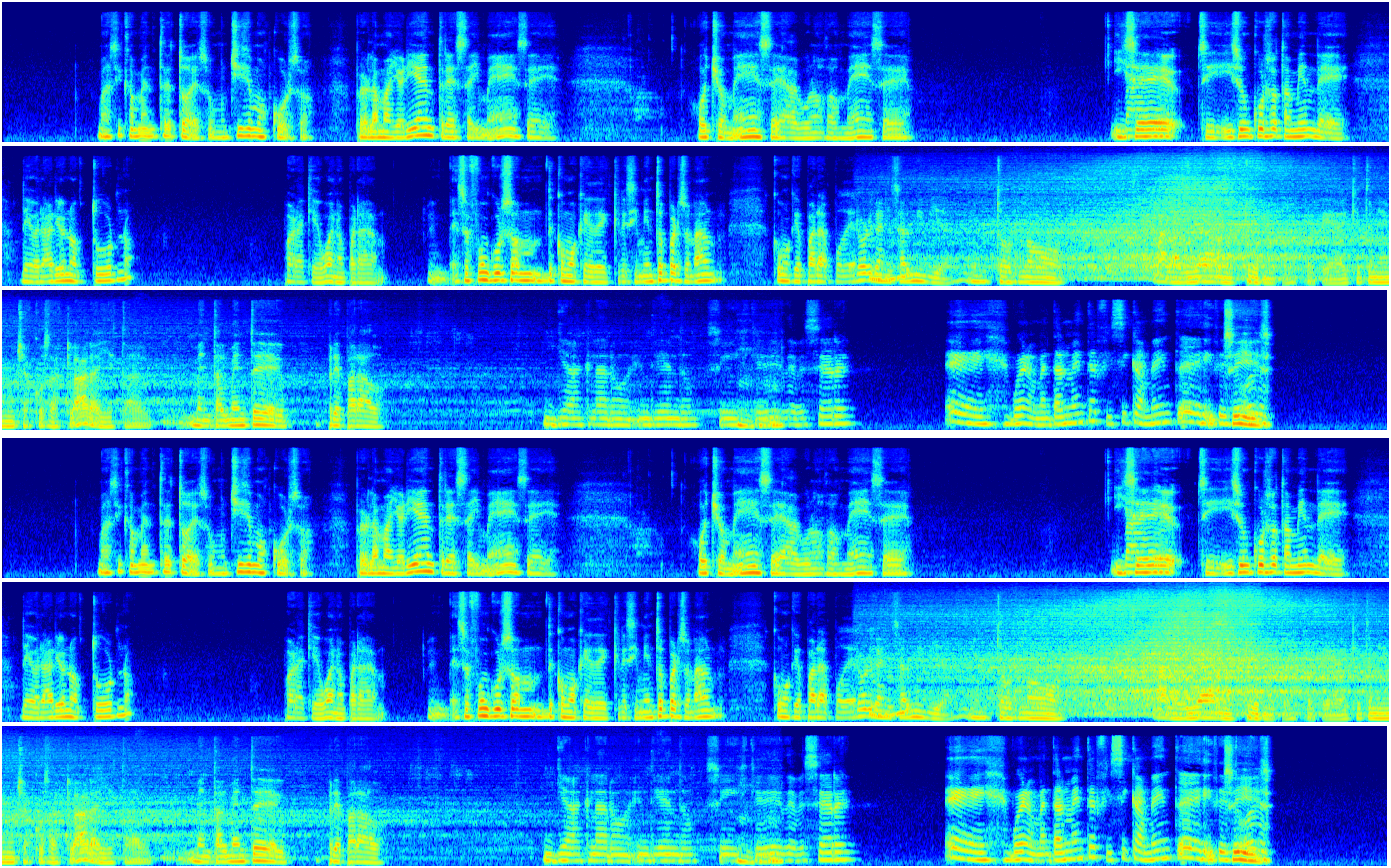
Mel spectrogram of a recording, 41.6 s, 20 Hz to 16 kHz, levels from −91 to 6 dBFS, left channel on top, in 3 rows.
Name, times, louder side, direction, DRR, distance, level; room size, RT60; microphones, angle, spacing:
voice 1, 1.0-6.5 6.9-9.1 11.1-15.2 16.7-17.7 18.1-24.5 25.4-30.6 31.0-31.6 35.1-35.6 40.0-40.4, right 1 dB, ahead, 0.4 m, -26 dB
voice 2, 11.1-11.7 22.5-23.0 33.1-36.3 37.2-40.4, right 2 dB, 90° right, 0.8 m, -29 dB
car and bike passing, 22.4-35.5, right 4 dB, 45° right, 0.9 m, -33 dB
3.2 x 2.7 x 2.7 m
head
